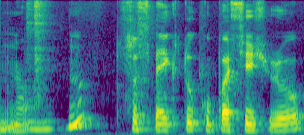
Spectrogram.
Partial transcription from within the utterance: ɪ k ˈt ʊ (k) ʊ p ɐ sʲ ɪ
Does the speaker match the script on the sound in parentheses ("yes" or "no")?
yes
